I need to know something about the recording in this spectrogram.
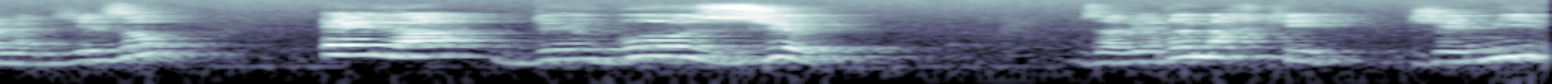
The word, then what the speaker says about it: beaux yeux: liaison, elle a de beaux yeux. Vous avez remarqué, j'ai mis la liaison et j'ai prononcé un yeux. Car le X, quand je le mets en liaison, il se prononce comme un Z.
